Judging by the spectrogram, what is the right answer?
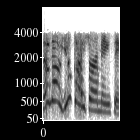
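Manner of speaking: mild, modest, acted-out yell. Retelling a stranger's reply in a parking garage: imitating someone yelling back. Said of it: "she yelled back at us".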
